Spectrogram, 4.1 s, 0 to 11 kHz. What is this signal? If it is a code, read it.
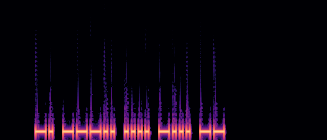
Morse code, heard as a keyed tone, about 34 wpm, 700 Hz. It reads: N8HBM
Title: Speed Racing - USA 1x3 Call Signs 28wpm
